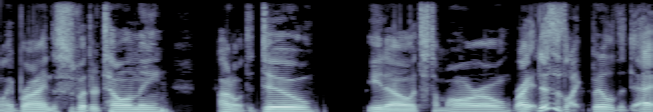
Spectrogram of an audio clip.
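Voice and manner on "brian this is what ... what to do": usual speaking voice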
